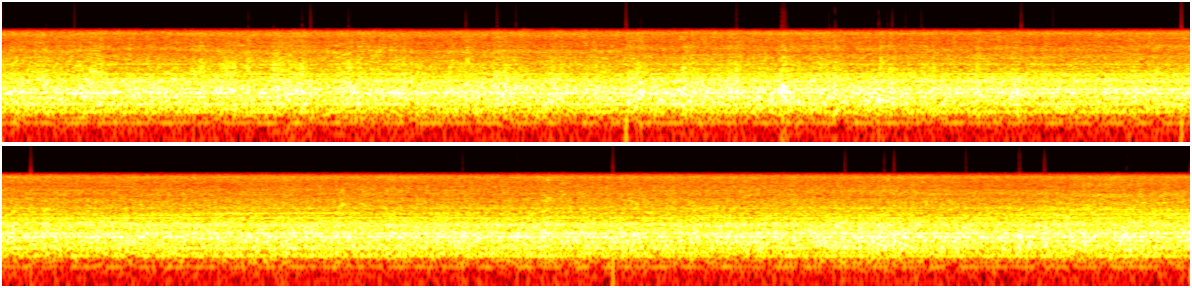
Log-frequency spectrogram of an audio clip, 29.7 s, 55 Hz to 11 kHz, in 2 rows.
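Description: Running noise heard inside a JR East 211 series electric multiple unit travelling at speed: a steady, even rumble of the wheels on the rails and the moving car.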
